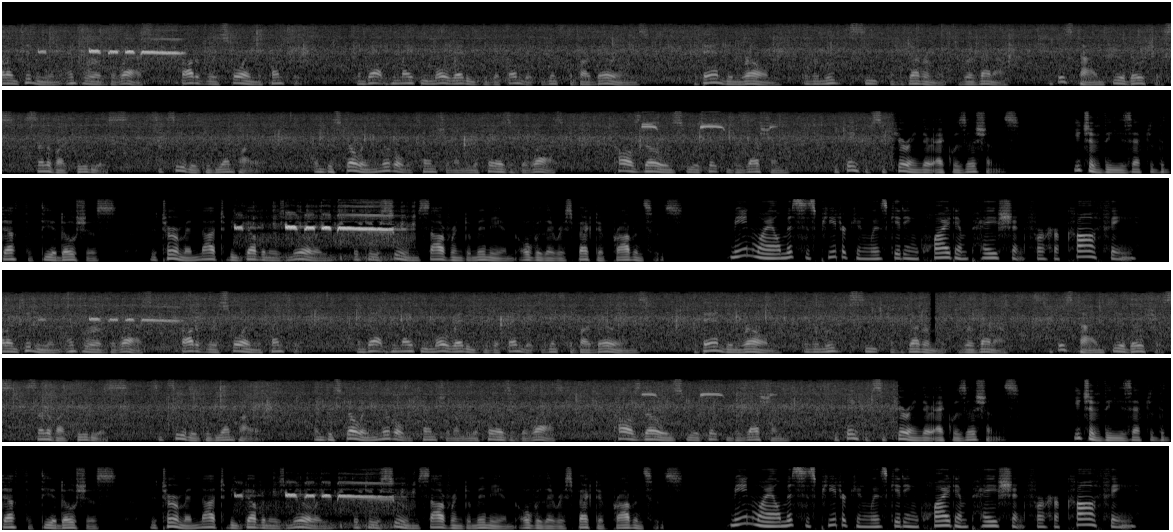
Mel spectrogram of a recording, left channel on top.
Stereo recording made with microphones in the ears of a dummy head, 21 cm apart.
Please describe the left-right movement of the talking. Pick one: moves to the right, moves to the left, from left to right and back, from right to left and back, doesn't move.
doesn't move.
